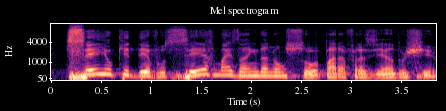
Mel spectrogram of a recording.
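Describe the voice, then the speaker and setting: A man speaks with a dark, mellow tone. He goes at a fairly slow pace with very wide pitch swings. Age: 60s. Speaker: spiritist speaker and author. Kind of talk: spiritist lecture.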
